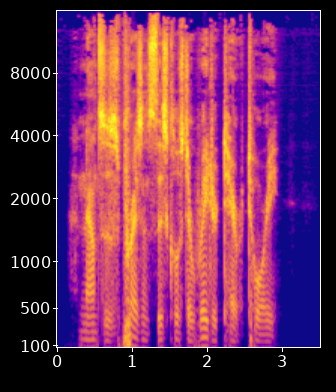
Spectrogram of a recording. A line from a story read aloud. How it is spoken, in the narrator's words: Monterey grumbled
